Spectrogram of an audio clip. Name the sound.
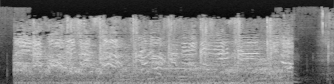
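protest crowd chanting slogans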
